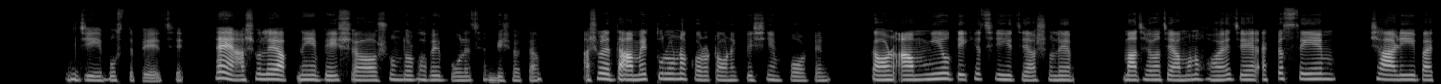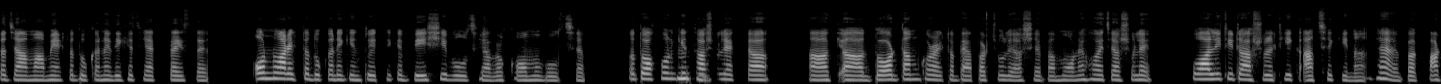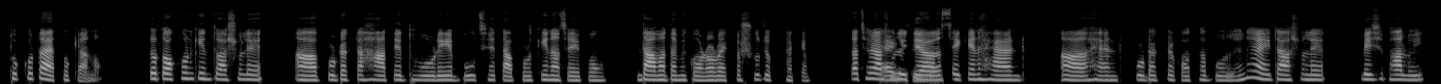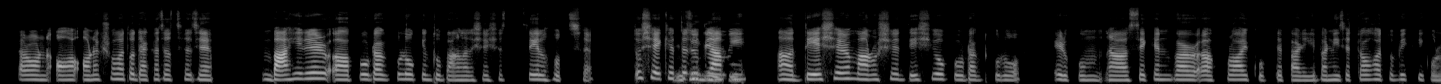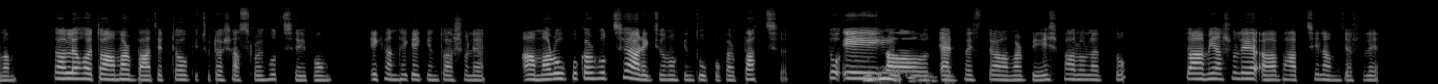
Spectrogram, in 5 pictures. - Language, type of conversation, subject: Bengali, advice, বাজেটের মধ্যে ভালো জিনিস পাওয়া কঠিন
- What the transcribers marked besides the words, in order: none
